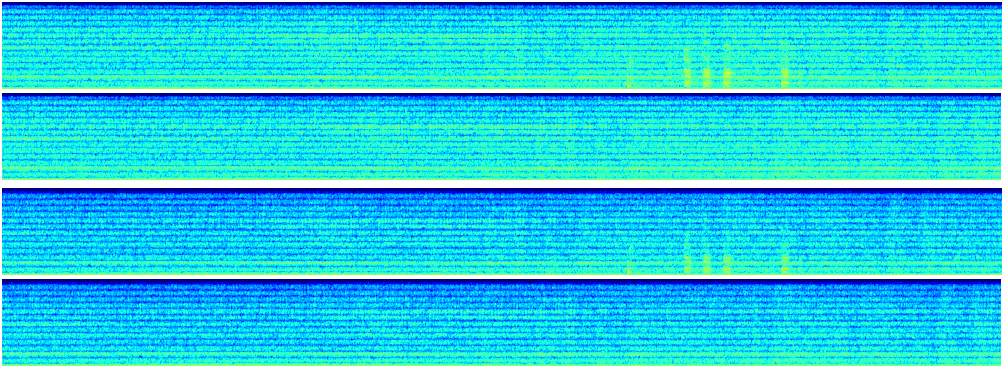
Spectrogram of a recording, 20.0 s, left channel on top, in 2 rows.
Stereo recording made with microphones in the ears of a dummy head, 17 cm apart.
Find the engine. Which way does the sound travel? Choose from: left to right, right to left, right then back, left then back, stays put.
stays put.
